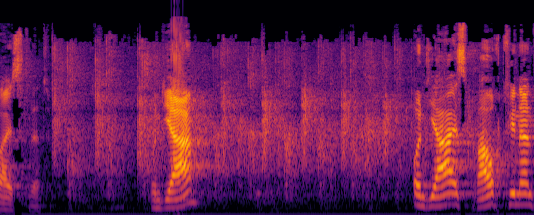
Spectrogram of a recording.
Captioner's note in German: Beifall SPD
